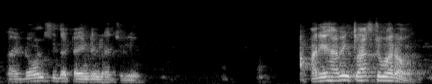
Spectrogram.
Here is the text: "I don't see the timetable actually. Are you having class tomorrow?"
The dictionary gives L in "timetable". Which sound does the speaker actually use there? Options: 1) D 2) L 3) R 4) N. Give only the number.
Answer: 4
